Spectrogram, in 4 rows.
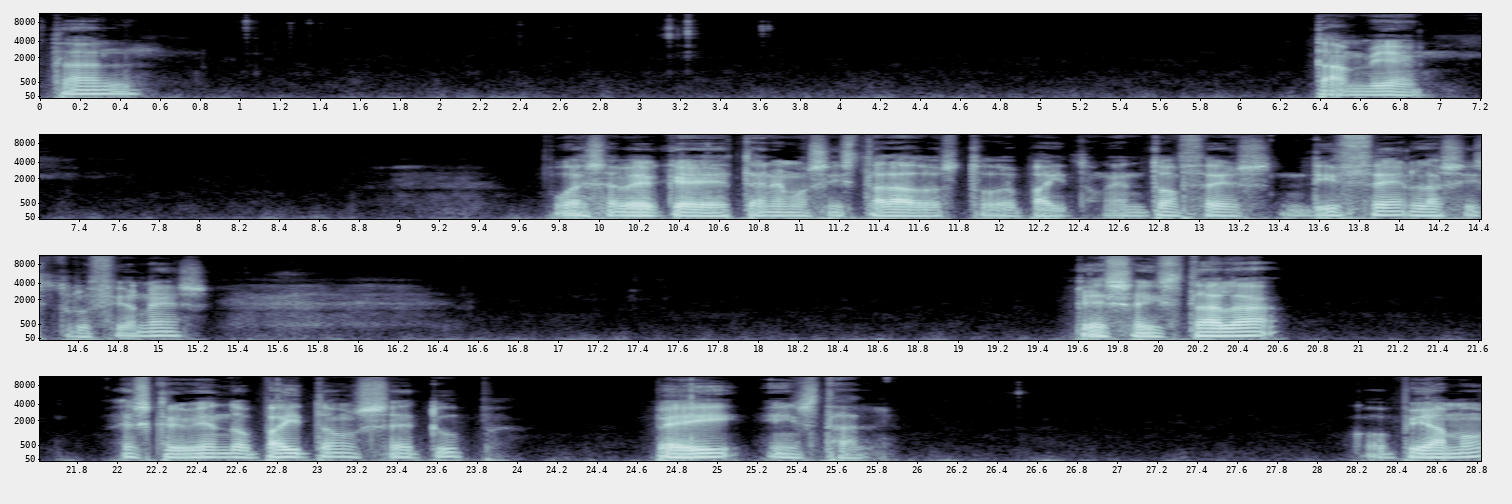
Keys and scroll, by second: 0.0-4.2 typing.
